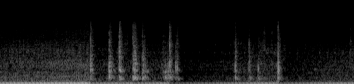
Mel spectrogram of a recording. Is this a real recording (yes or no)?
yes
